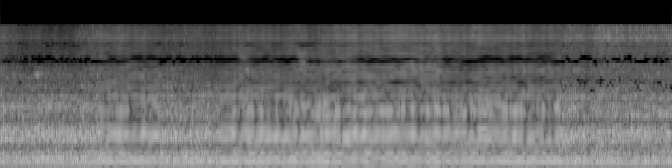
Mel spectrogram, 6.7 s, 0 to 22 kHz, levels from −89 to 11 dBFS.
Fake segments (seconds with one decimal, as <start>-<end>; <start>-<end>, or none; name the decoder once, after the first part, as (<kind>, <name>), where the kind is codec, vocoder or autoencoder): 1.0-1.6 (vocoder, BigVGAN v2); 2.2-5.6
